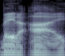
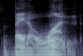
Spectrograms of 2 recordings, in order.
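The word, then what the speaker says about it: Beta I: atomic powered bomber kit it's not beta-i it's beta-1 so oops that was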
